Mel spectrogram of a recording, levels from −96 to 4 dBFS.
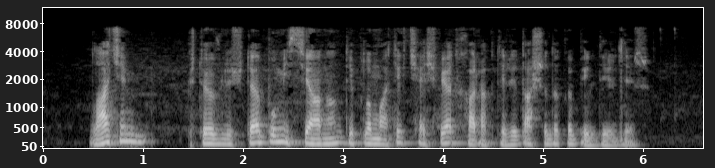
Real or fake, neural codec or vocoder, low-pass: real; none; 7.2 kHz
